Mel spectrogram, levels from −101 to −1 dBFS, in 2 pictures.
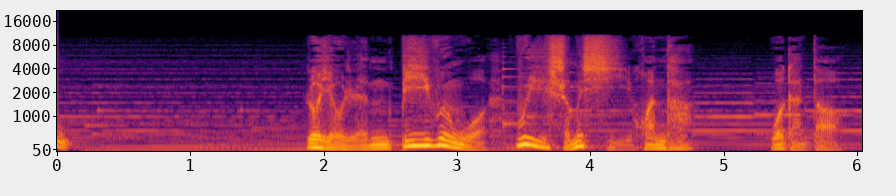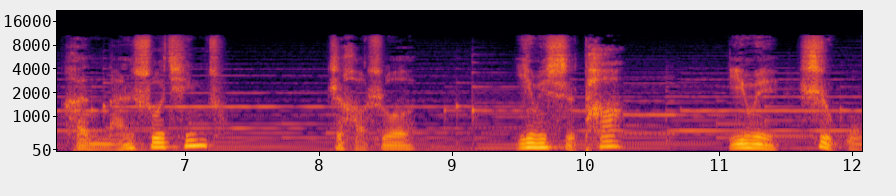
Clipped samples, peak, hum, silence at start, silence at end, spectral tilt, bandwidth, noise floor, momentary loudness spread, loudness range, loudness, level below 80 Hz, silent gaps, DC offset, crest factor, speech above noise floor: under 0.1%; -8 dBFS; none; 0 s; 0 s; -5.5 dB/octave; 11 kHz; -45 dBFS; 21 LU; 5 LU; -23 LUFS; -44 dBFS; none; under 0.1%; 16 dB; 23 dB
